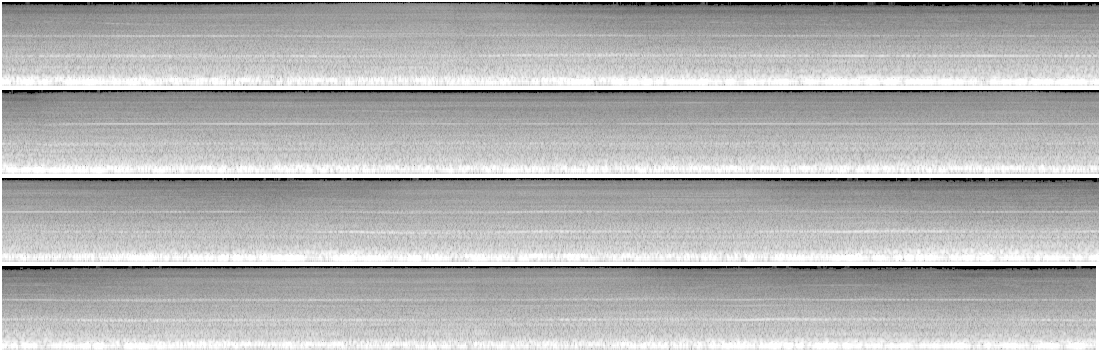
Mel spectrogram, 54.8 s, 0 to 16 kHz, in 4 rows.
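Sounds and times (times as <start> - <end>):
giant sci-fi fan turbine: 0.0 - 54.8.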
